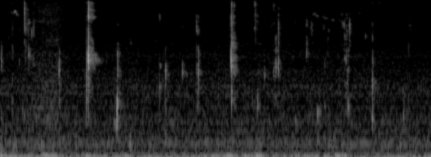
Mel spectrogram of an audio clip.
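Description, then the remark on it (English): Someone chews Twizzlers candy: quiet, sticky mouth clicks and smacks at an uneven pace, with a couple of sharper snaps, over a low background hum and no talking. “A lot of chewing. Twizzlers do require chewing, yes.”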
